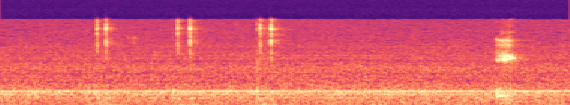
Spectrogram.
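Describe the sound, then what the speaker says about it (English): Computer keyboard keys clicking at a desk during a poker session, three or four faint, evenly spaced click pairs followed by a slightly louder tap, under a steady low hum. "it's like just pounding on the keyboard that's the annoying part."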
